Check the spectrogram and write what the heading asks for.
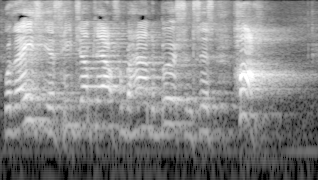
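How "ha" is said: loud, high triumphant "Ha!"; spring out with a gotcha bark; gloating shout. Acted. Atheist jumping from the bush, triumphant gotcha shout.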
